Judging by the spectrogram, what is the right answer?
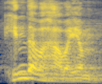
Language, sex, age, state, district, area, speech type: Sanskrit, male, 45-60, Karnataka, Shimoga, rural, spontaneous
